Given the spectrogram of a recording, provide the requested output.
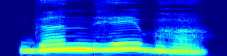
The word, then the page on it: ಗಂಧೇಭ: Kannada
